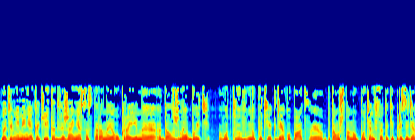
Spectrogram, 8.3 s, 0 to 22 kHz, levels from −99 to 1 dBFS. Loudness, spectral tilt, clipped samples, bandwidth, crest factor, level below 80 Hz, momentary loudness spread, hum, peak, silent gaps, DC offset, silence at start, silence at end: -18 LUFS; -4 dB/octave; under 0.1%; 8.8 kHz; 14 dB; -40 dBFS; 5 LU; none; -4 dBFS; none; under 0.1%; 0 s; 0 s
